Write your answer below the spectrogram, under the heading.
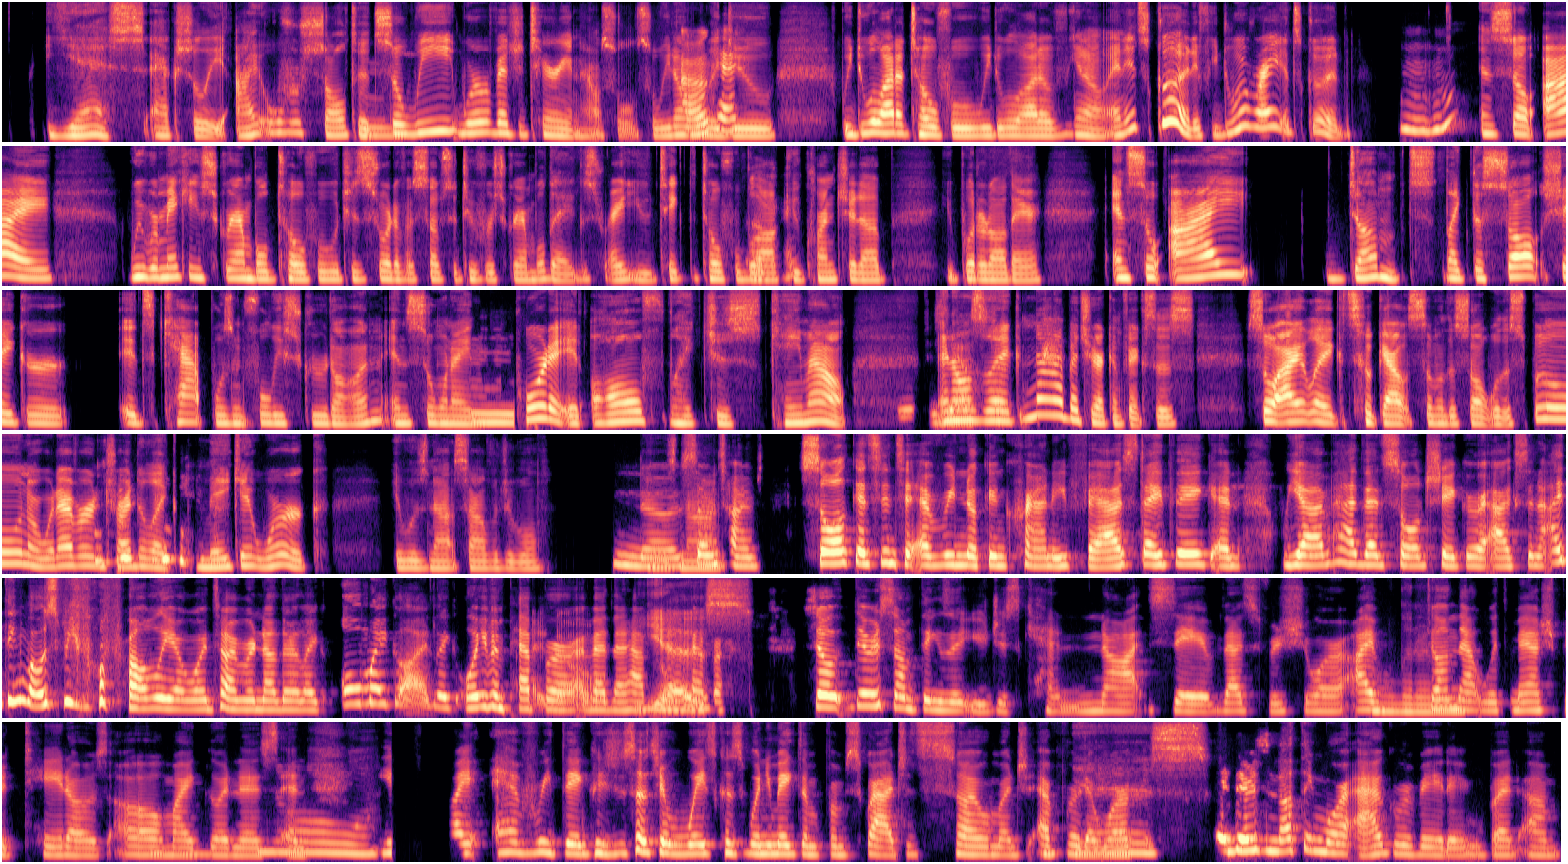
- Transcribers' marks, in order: other background noise; tapping; other noise; laugh; laughing while speaking: "people probably"; stressed: "cannot"
- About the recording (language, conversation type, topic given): English, unstructured, What’s a common cooking mistake people often don’t realize they make?
- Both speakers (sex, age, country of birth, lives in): female, 20-24, United States, United States; female, 65-69, United States, United States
